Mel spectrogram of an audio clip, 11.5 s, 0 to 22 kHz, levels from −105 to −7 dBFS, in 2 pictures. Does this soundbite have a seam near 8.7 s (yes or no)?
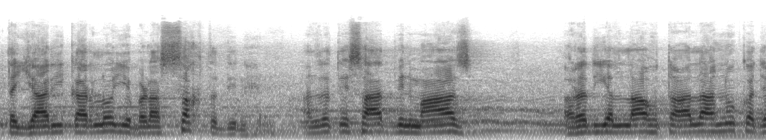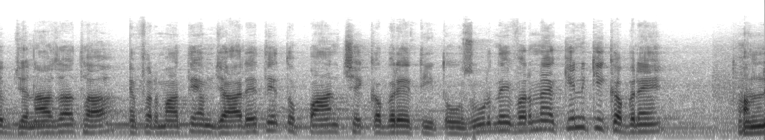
no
